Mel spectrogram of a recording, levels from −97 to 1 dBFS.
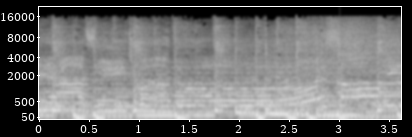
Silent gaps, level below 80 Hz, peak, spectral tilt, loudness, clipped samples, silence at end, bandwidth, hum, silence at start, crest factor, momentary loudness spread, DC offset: none; -20 dBFS; 0 dBFS; -4.5 dB/octave; -12 LUFS; under 0.1%; 0 s; 16.5 kHz; none; 0 s; 12 dB; 2 LU; 0.9%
